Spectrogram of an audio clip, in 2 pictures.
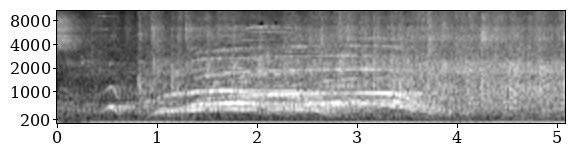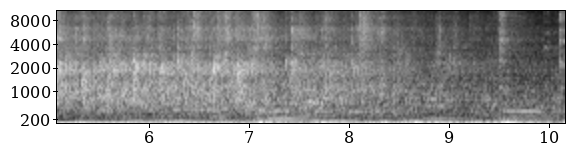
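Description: A slow song's intro begins with a sustained low bass note, while the crowd cheers and whoops for the first few seconds, with some applause, before the music carries on alone.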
